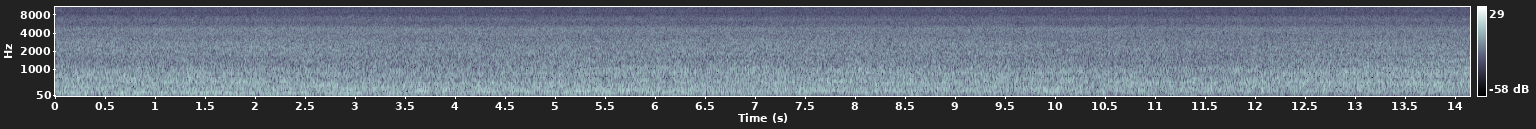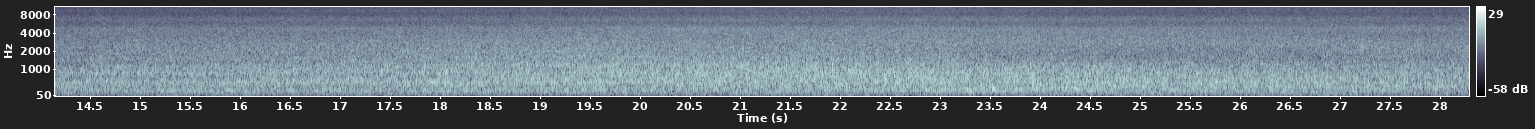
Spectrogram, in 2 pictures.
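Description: Waterfall: a steady rush of falling, splashing water, growing a little louder past the halfway point.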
